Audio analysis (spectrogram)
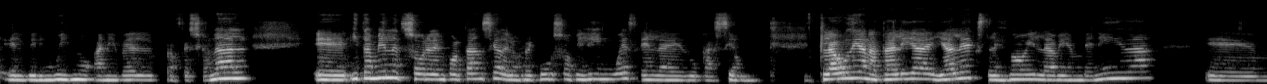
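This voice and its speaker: A woman presenting an event, welcoming the panel in a polite, formal way with a few hesitant fillers. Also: fairly high pitch.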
